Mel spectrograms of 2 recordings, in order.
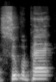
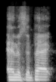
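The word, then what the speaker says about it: Anderson .Paak: And I think um if you get uh Super Pack uh I know I'm saying his name wrong. The drummer Anderson pack.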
